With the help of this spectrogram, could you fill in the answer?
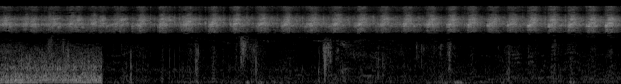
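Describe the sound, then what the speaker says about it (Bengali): Crickets chirp steadily in a forest park, a dense high pulsing trill running throughout, after a brief low rumble at the start, with faint scattered bird and rustling sounds beneath. "পাখি আর ঝিঝি পোকার ডাক শুনতে শুনতে এই অরণ্যের মধ্য দিয়ে হাঁটতে খুবই ভালো লাগছিল আমার"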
